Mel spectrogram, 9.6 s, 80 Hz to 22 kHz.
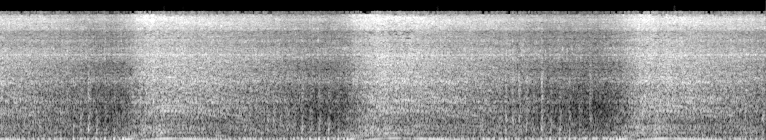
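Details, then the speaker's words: Ford EL Falcon 4.0L SOHC: three throttle blips with harsh metallic rattle over exhaust roar; idles poorly when cold, racket appears once warm; catalytic converter collapsed and blocked, being replaced with high-flow cat and headers. "sounds normal when you first started except it idle sucks then when it warms up it makes this God awful racket it's [Music] horrible"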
